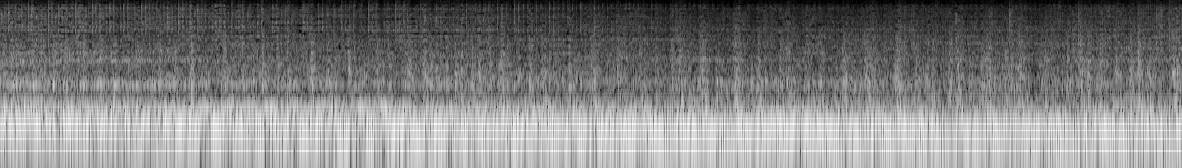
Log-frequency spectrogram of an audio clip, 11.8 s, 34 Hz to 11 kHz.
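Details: IZh Jupiter 5 two-stroke motorcycle: low idle drone with a faint metallic ringing knock on top; suspected piston knock, not confirmed.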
